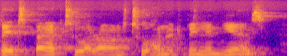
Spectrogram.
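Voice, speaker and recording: Speaking in a Zulu accent, a man talks at a fairly slow pace with monotone, flat intonation. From South Africa. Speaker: science writer. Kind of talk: lecture. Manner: halting, many fillers.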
